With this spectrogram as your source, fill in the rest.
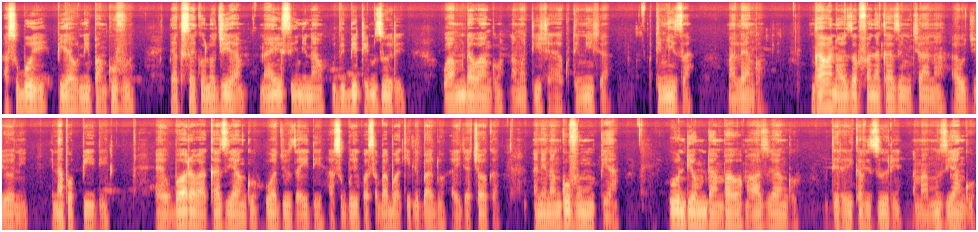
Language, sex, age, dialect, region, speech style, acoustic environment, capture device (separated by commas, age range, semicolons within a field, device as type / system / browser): Swahili, male, 18-24, Kenya - Nairobi Sheng-influenced, Kenya, relaxed, people talking, mobile / Linux / Chrome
